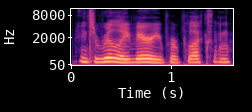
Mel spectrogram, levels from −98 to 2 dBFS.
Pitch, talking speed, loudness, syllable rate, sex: 210 Hz, 145 wpm, -16 LUFS, 5.4 syllables/s, female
